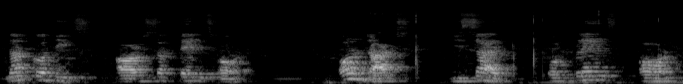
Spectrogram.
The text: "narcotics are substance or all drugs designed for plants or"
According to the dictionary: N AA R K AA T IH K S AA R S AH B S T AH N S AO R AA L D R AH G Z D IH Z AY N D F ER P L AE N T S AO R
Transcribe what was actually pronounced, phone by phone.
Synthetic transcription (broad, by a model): N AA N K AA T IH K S AA R S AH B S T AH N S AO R AA L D AA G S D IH S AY D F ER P L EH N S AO R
